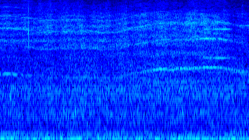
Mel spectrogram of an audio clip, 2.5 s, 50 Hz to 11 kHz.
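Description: Geelang Anger 85X micro drone motors held at high throttle, a steady close whine and buzzing rush that stays loud and unbroken throughout with no pauses.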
